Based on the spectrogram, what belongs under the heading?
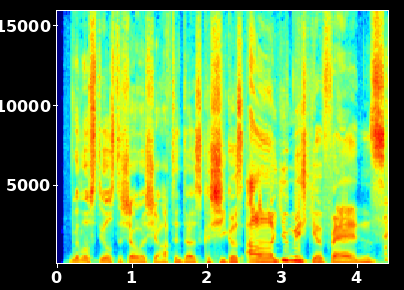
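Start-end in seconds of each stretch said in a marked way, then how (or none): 2.6-4.4 very high, loud, slow, stretched-out silly voice. Recapping a TV episode, quoting Willow's line in Willow's funny voice. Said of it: "She uses this funny voice when she says it".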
